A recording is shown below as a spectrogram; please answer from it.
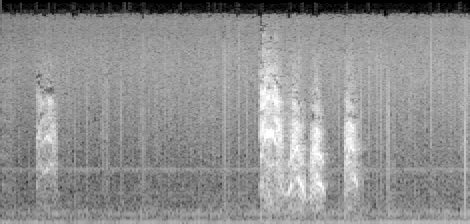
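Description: A dog barks once, then gives a quick burst of three or four sharp barks after a pause, close by against a quiet, humming background, in an old animated children's cartoon.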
